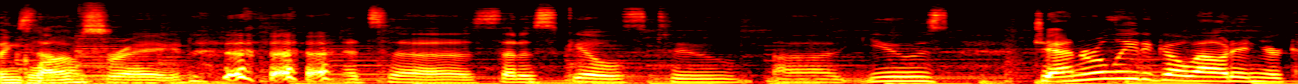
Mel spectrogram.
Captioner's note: laughs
